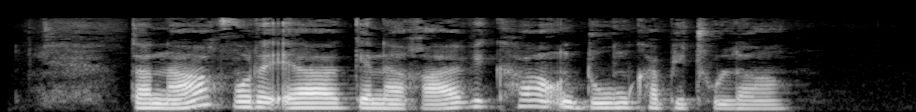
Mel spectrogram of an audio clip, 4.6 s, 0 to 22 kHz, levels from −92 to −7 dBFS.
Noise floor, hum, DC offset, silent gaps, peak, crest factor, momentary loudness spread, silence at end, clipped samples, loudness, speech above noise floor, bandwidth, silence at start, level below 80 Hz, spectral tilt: -73 dBFS; none; under 0.1%; none; -2 dBFS; 18 dB; 11 LU; 0.65 s; under 0.1%; -19 LUFS; 55 dB; 11.5 kHz; 0.65 s; -64 dBFS; -7 dB/octave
